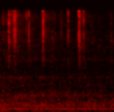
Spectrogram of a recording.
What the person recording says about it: I want to see if you can hear this crispiness. Do you hear that? That's how crispy these are.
